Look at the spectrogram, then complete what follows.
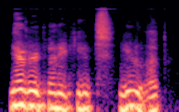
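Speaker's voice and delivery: dim, oafish lizard creature voice. Showing different character voices, in an old oaf lizard-folk voice. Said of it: "what if it's the old oaf, but he's a lizard folk".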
